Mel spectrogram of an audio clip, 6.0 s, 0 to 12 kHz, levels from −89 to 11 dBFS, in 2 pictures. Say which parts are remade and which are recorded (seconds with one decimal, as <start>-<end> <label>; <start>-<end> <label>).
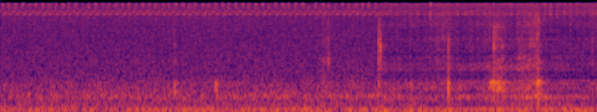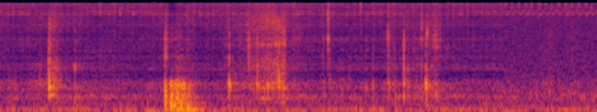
0.0-1.9 recorded; 1.9-5.5 remade; 5.5-6.0 recorded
